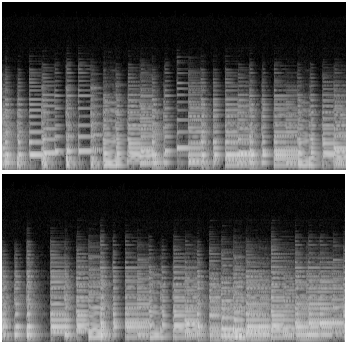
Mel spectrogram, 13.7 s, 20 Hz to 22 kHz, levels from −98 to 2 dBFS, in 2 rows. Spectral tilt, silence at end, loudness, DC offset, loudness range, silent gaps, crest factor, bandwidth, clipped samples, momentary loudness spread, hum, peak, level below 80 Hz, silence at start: -9.5 dB/octave; 0 s; -24 LUFS; under 0.1%; 3 LU; none; 16 dB; 6 kHz; under 0.1%; 6 LU; none; -8 dBFS; -48 dBFS; 0 s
